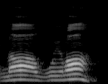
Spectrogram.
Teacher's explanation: یہ تا ہے، جب ہم نے وقف کیا ہے تو یہ ہا ہے، اس کا مخرج جو ہے وہ ہا جو ہے ہم نے پڑھا ہے، ہا ہو جاتا ہے۔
